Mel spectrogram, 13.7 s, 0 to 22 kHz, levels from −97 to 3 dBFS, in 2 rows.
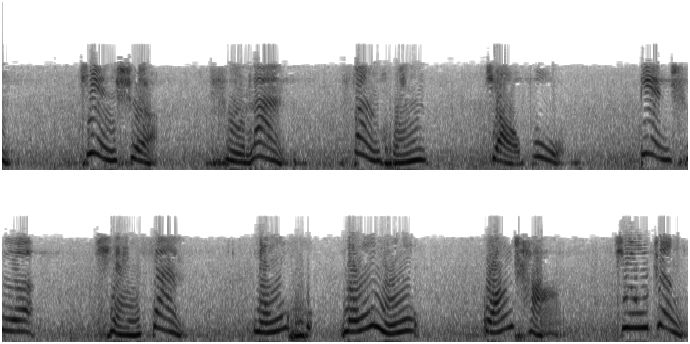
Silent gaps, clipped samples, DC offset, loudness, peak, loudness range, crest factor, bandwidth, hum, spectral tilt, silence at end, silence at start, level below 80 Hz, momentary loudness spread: none; 1%; under 0.1%; -8 LUFS; 0 dBFS; 3 LU; 8 dB; 6.2 kHz; none; -8.5 dB/octave; 0 s; 0 s; -32 dBFS; 19 LU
